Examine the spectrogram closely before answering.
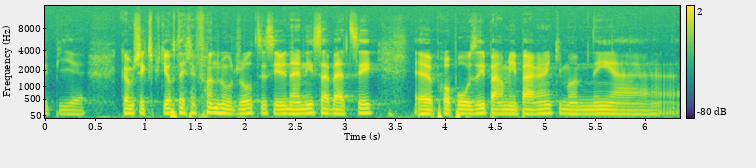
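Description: The intonation is fairly even in a very clean recording with a silent background. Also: man. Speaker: event entrepreneur. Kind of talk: casual interview chat. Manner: calm.

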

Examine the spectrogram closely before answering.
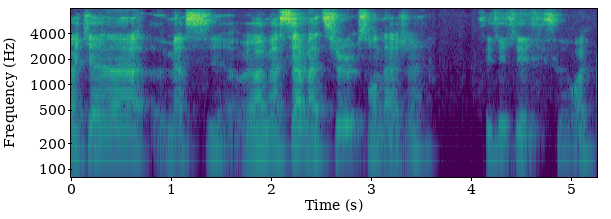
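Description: Somewhat breathy, a man talks at a very slow pace with monotone, flat intonation. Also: fairly high pitch for a man. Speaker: podcast host.

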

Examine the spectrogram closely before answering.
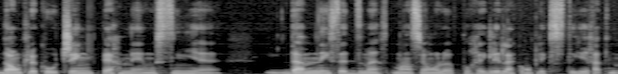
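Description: In a very clean recording with a silent background, a woman talks with a Quebec accent. Her pace is fairly slow. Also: dry, close sound with no echo. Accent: Québécois French. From Quebec City, Quebec. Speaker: digital strategy executive. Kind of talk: podcast interview.

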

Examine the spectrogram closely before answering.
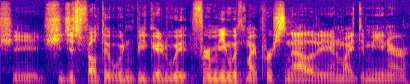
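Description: A man speaks with an unremarkable speaking voice, fairly low in pitch. His pace is moderate and his intonation fairly even. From Ontario, Canada. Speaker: karate instructor and competitor. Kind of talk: casual interview.

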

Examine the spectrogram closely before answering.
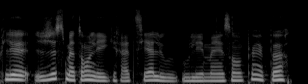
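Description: A woman talks at a moderate pace with ordinary pitch variation and a dark, mellow tone. The recording is very clean and dry, close up with a silent background and no echo. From rural Quebec, near Drummondville. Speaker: comic book artist. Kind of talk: casual interview chat.

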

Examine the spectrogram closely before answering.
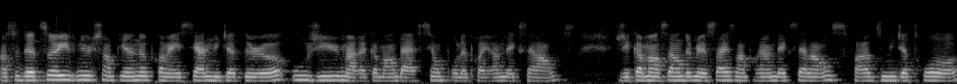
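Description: Speaking at a moderate pace, a woman with a Quebec accent keeps a medium pitch and a monotone, flat intonation. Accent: Québécois French. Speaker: baseball umpire. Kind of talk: casual interview.

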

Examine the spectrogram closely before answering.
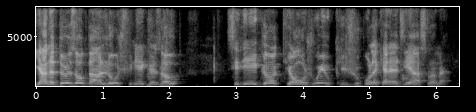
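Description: A high-pitched man with a bright, sharp tone, a moderate pace and big swings in loudness. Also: ordinary pitch variation. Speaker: hockey player. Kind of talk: casual chat.

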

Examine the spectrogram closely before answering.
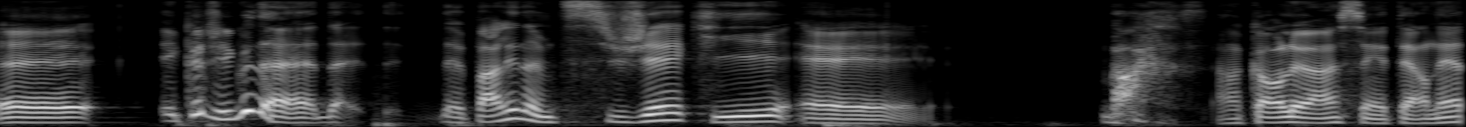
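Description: Lively intonation marks a very slow delivery in a Quebec accent, with long, frequent pauses and a dry, close sound with no echo on a very clean recording with a silent background. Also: man, medium pitch for a man. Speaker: podcast host. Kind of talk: casual interview. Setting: studio.

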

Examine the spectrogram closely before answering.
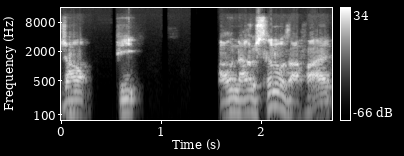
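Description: Intonation lively and pace moderate, a man speaks at medium pitch. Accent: Quebec. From Quebec. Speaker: metal musician. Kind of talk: casual chat. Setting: video call.

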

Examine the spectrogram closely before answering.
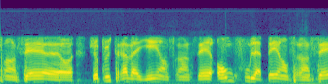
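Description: A man speaks at a moderate pace. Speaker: lawyer, columnist and essayist. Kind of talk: political panel discussion. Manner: loud.

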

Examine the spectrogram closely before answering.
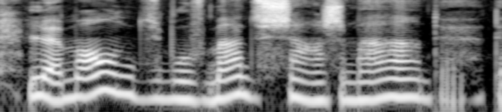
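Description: A woman speaks with a fairly low pitch and fairly even intonation. Noticeable background noise is present. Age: 50s. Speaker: philosophy professor. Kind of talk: lecture-style explanation in interview. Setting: camper van used as studio.

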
